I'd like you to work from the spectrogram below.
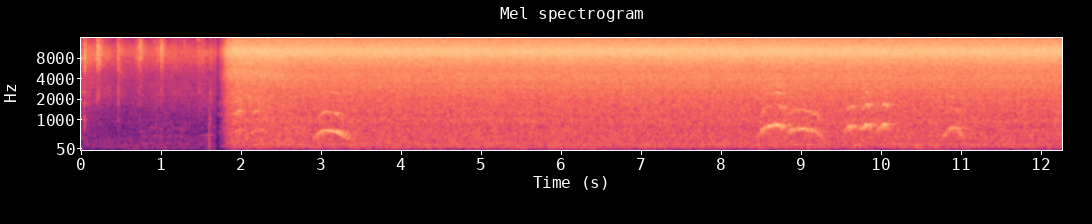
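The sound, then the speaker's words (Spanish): After a few soft knocks, a loud, steady roar of a waterfall's rushing water fills the scene, with several brief bird chirps rising faintly above the constant wash. “antes de mostrarles la ubicación de esa cascada, la doble, primero vamos a completar este video que ustedes están viendo aquí.”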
